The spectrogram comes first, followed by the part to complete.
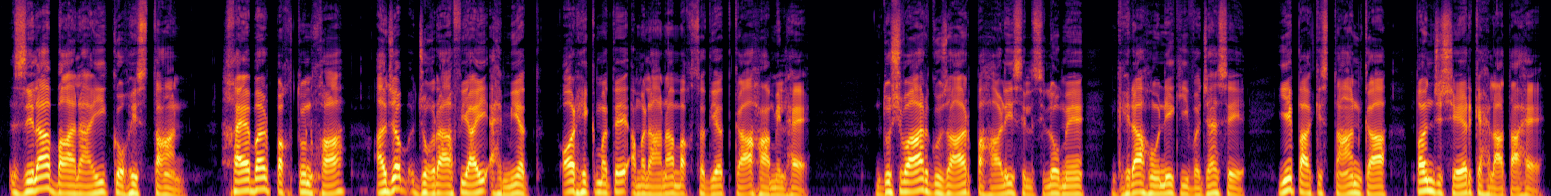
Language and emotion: Urdu, neutral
